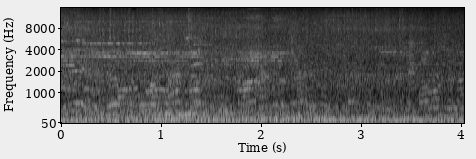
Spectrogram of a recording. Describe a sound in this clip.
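A busy crowd murmurs outdoors with street noise.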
